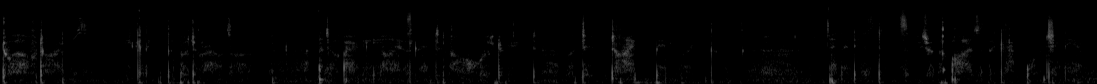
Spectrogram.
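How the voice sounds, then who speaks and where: Whispering at a moderate pace, the speaker leaves long, frequent pauses, and the loudness swings widely. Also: woman. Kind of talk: whispered audiobook reading. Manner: whispered, soft-spoken.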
